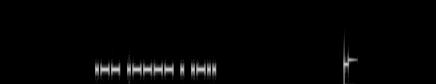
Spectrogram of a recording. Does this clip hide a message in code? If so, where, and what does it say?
Yes: Morse code from 1.0 to 2.2 s, heard as a keyed tone, about 40 wpm, 700 Hz. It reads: W1EL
